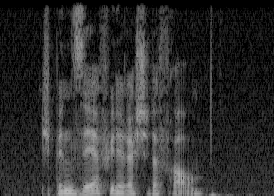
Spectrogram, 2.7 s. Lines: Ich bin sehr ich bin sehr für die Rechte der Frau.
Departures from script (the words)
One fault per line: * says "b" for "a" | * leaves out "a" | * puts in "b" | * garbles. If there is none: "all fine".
* leaves out "ich bin sehr"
